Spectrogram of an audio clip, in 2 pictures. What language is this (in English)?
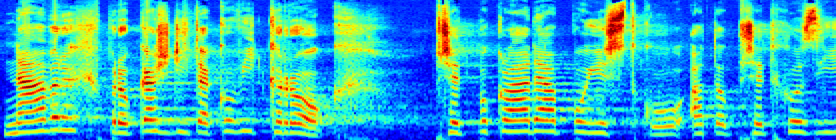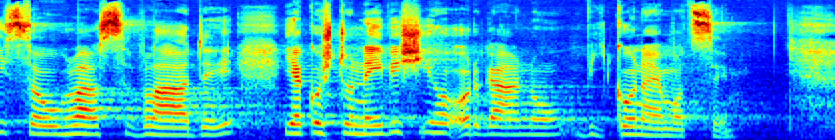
Czech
